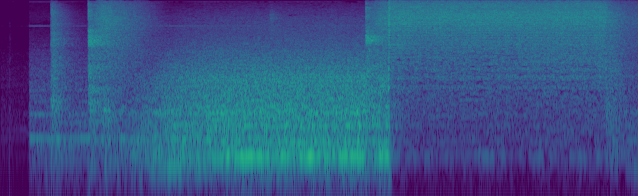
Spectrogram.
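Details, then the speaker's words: Plasma cutter mounted on a robot arm: loud steady rushing hiss starts as soon as the cutter powers up, torch firing when it shouldn't; relay suspected, not confirmed. "the plasma torch is not supposed to turn on when I turn the plasma cutter on. So yet another hour or so of troubleshooting is about to begin."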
